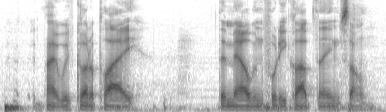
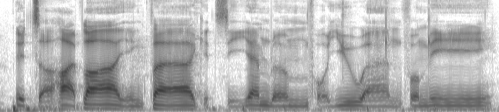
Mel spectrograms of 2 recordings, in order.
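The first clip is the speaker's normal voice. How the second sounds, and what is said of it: Singing in a deep voice. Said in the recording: “You've got to sing it in a deep voice.”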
